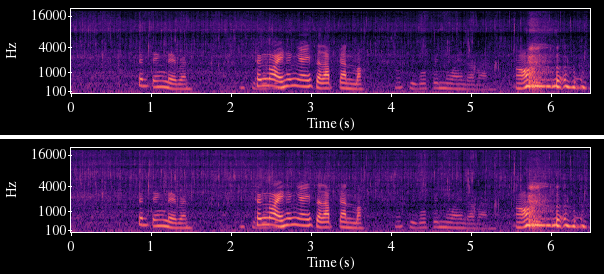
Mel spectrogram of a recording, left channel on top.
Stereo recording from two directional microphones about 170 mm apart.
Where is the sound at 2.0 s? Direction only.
45° right (ahead or behind).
